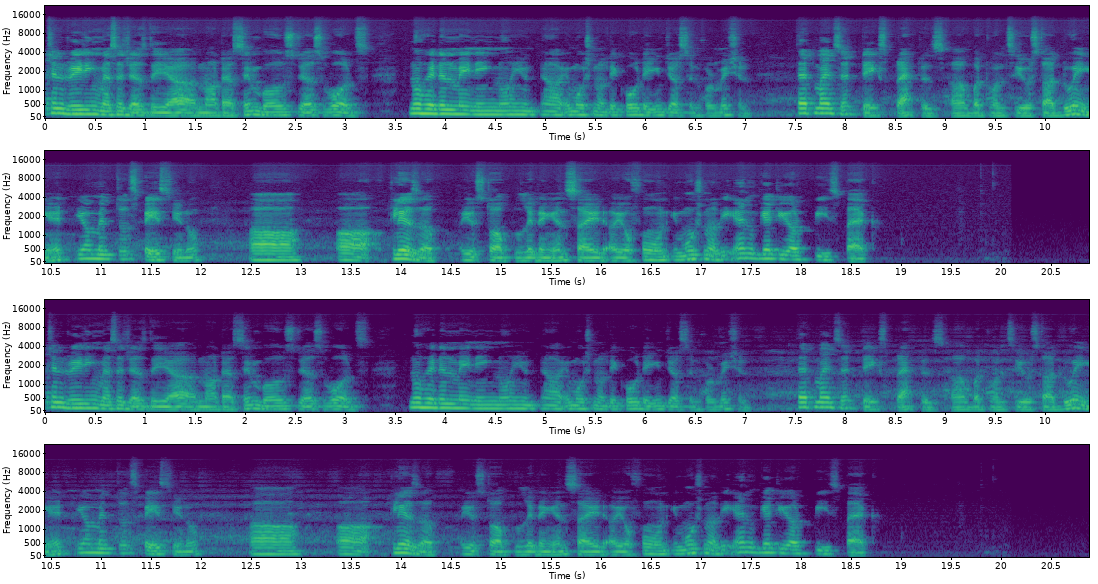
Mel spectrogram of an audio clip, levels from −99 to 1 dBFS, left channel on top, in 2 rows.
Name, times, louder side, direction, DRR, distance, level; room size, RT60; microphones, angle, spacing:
voice 1, 0.0-3.2 3.6-7.1 7.5-12.0 12.5-13.0 13.3-18.7, left 3 dB, 65° left, 1.1 m, -29 dB
Crowd, 6.3-16.5, right 2 dB, 40° right, 7.5 m, -54 dB
head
